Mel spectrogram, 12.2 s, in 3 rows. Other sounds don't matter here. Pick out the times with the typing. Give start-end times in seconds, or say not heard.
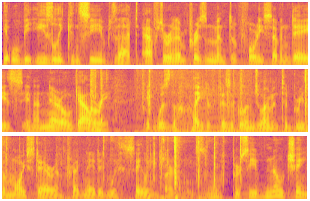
5.0-11.4.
